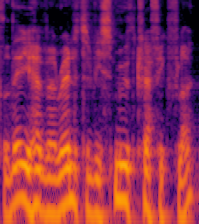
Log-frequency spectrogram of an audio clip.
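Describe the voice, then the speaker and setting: A man narrating a walkthrough presentation in a measured, explanatory way. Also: mid-range voice, warm tone, husky.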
